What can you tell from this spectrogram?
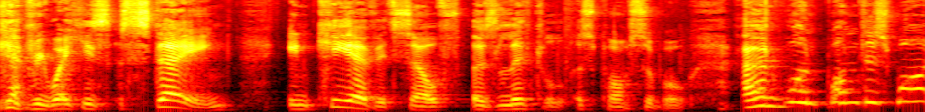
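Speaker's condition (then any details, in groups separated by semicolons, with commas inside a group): No condition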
